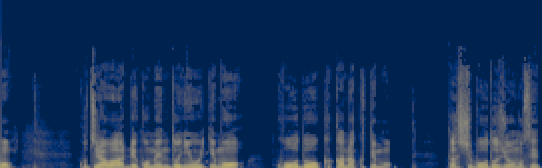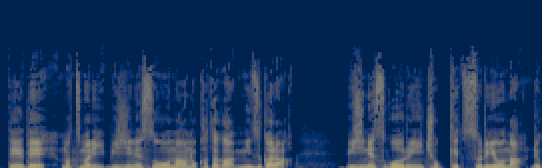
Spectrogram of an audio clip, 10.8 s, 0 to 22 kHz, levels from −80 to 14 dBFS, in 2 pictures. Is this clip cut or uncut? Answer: uncut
